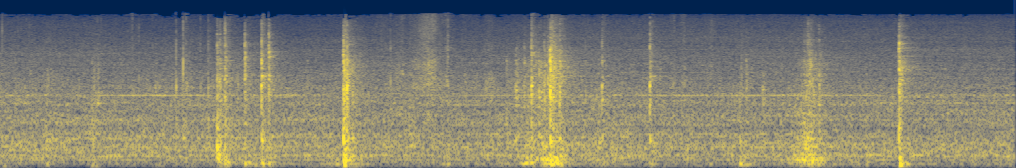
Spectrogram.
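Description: Knocks and clunks of a camera tripod being carried and set down, a handful of them scattered irregularly, the loudest about four seconds in. A steady hiss runs underneath.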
